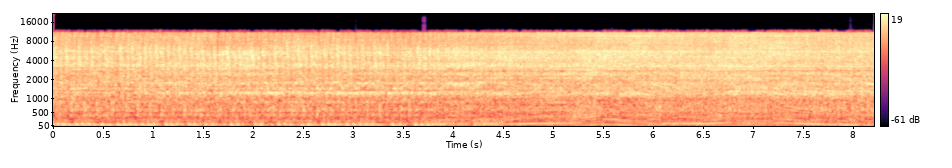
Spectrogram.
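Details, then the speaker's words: 1969 Triumph Daytona T100R 500 parallel twin, barely warm, on newly fitted Wassell (Vape) electronic ignition: even idle, then quick throttle blips rising and falling cleanly with no spitting or misfire; fitting judged a success. "so we could say it's a success"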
